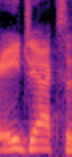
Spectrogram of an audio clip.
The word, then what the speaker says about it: Ajax: How do you pronounce the – is it Ajax? – So, Toronto, Ontario. – Okay. – Ajax is like a suburb of Toronto.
